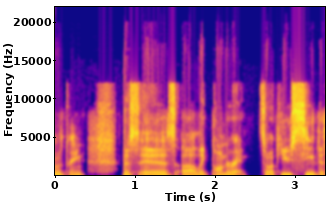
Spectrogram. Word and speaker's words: Pend Oreille: before who called it Pend Oreille. It's a French word, P-E-N-D space O''Reille. Pend Oreille.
